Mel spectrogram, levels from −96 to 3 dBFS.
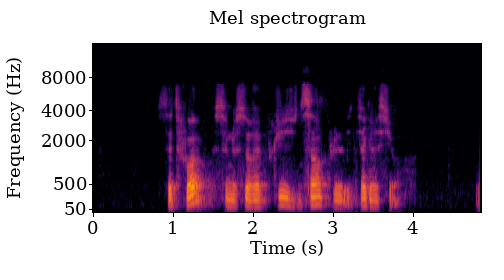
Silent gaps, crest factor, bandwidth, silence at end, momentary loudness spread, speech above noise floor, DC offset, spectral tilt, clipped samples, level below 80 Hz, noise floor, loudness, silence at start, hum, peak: none; 24 dB; 7.4 kHz; 1 s; 12 LU; 57 dB; under 0.1%; -7 dB/octave; under 0.1%; -70 dBFS; -90 dBFS; -33 LUFS; 0.95 s; none; -10 dBFS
